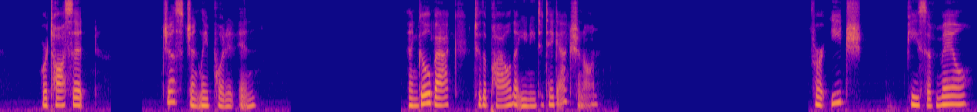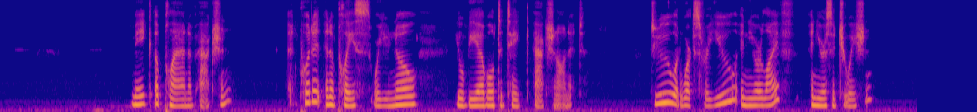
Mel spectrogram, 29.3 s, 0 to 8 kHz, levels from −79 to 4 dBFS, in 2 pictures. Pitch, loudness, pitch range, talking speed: 190 Hz, -23 LUFS, 175-215 Hz, 120 wpm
